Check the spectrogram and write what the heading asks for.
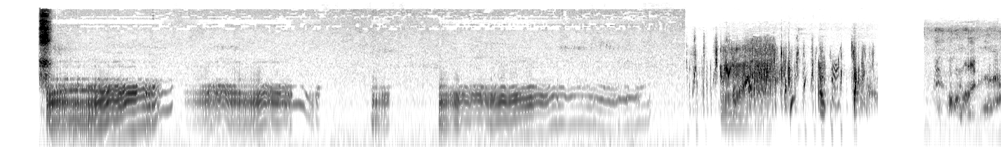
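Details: Female stomach growling: long, wavering, squeaky gurgles rising and falling in pitch, then bubbly rumbles; loud borborygmi from normal gut movement.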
